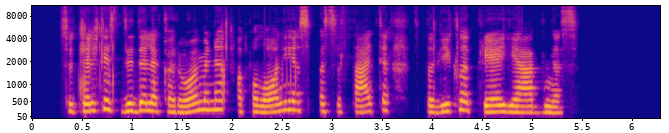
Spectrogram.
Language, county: Lithuanian, Klaipėda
